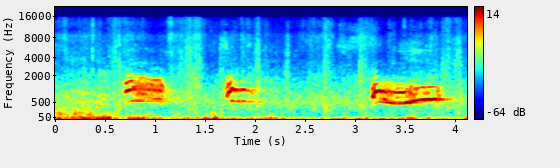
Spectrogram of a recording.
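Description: Hunting hounds baying on a mountain lion's trail: three calls, about one, two and three and a half seconds in, the last the longest.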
